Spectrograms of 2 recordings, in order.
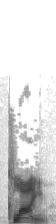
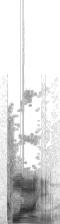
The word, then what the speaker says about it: climb: 일단 B가 묵음이 되는 단어들. climb, climb, lamb, lamb.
